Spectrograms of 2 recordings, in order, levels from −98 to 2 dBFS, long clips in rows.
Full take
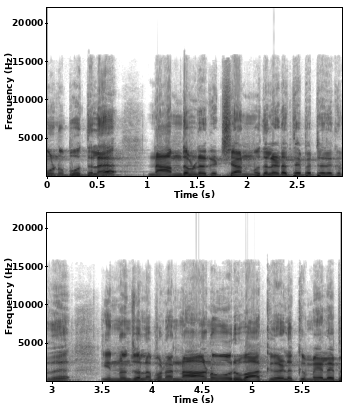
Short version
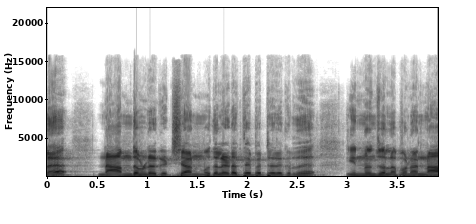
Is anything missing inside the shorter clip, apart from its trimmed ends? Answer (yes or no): no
